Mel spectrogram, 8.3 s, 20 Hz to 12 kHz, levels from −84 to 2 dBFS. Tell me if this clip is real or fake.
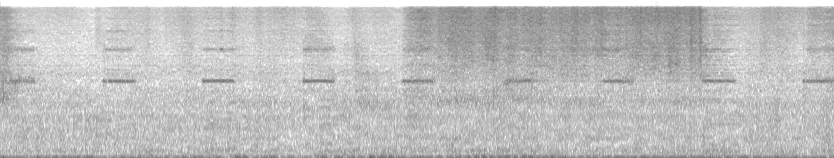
fake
